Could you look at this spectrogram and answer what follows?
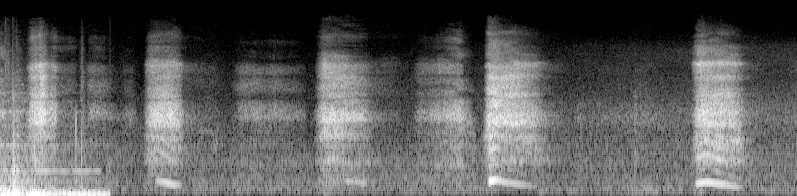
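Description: A woman panting hard after running: four loud breaths out, roughly every one and a half to two seconds, each carrying a short falling note of her voice, with quieter breaths in between. Background music stops about a second in.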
